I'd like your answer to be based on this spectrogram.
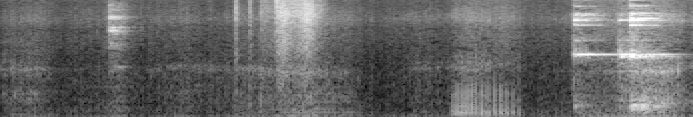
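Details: Female cat napping and snoring softly, with quiet rattly breaths rising and falling in a small room.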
